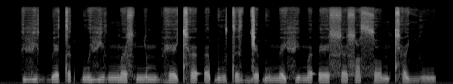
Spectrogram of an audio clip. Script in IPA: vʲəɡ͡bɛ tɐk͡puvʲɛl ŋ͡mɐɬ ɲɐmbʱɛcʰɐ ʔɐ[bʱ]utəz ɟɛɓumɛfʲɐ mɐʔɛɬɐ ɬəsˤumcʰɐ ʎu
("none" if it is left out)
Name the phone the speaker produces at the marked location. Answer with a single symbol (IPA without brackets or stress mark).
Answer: ɓ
